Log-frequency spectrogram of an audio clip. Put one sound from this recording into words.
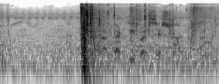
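A heavy thud lands on a wooden stall.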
